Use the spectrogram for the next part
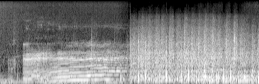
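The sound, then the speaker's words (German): A voice mimics a bus pulling away: a droning hum that slides up and down in pitch for about two seconds, then jumps into a loud, rapid, rattling buzz that keeps chugging steadily to the end. “Dann fährt der Bus los.”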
